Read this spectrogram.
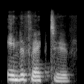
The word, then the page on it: ineffective: Indian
